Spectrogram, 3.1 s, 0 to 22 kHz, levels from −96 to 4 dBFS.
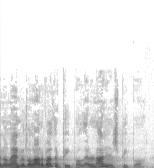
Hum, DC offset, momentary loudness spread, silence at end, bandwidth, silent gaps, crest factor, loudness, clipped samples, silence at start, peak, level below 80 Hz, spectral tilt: none; under 0.1%; 17 LU; 0.2 s; 13 kHz; none; 18 dB; -32 LUFS; under 0.1%; 0 s; -16 dBFS; -72 dBFS; -6.5 dB/octave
